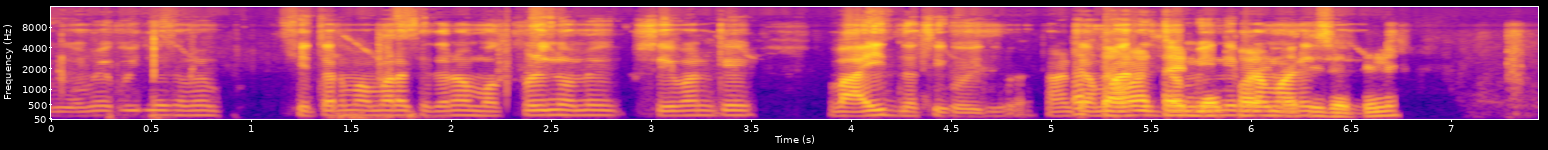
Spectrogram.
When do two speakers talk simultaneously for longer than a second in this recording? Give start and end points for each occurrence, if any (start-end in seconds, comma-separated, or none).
5.1-6.5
